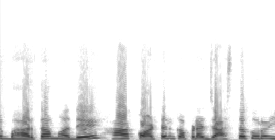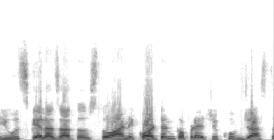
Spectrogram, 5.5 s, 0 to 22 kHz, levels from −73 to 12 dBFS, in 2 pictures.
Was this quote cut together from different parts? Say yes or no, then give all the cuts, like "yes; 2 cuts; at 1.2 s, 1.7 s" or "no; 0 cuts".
no; 0 cuts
